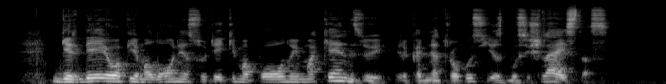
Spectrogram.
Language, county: Lithuanian, Šiauliai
